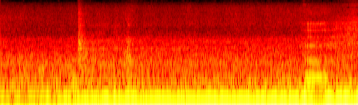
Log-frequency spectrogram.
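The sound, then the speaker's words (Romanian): A passenger train runs on rails, heard from inside: a loud, continuous rumble with a few sharp clicks and rattles breaking through. “E atâta lumină și liniște în Transferoviar. E un tren bun de lectură.”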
